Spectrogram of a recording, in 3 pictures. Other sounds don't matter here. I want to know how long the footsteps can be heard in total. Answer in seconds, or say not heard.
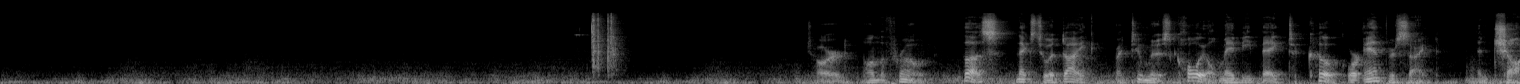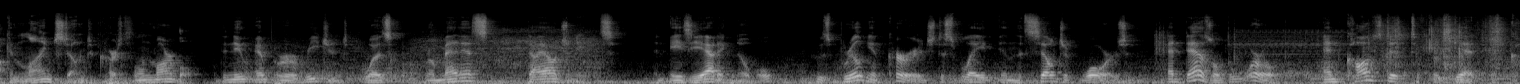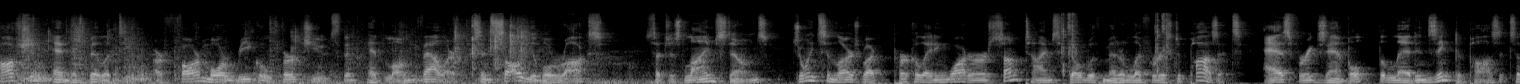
7 s.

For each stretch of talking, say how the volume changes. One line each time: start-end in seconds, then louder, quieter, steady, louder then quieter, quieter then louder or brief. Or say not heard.
8.0-45.5 steady.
